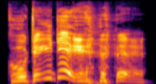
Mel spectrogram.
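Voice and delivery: laughing. Acted. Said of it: "lachte Gavin".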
